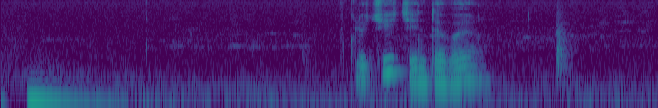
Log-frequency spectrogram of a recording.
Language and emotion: Russian, sad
